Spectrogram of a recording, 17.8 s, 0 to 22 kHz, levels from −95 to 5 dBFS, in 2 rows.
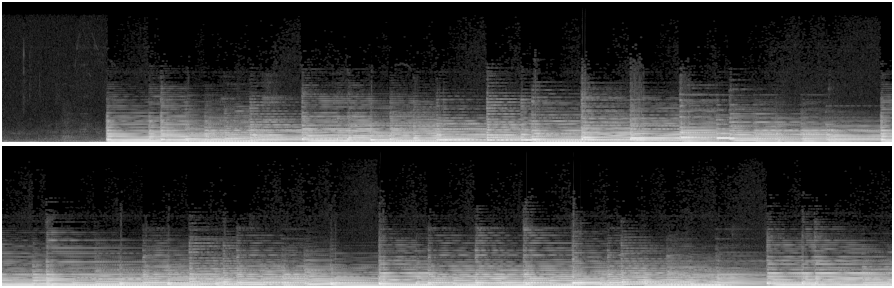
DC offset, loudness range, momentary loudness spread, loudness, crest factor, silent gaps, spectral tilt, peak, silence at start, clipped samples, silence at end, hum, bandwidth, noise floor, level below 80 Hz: under 0.1%; 1 LU; 4 LU; -12 LUFS; 12 dB; none; -7.5 dB/octave; 0 dBFS; 1.05 s; under 0.1%; 0 s; none; 8 kHz; -47 dBFS; -52 dBFS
